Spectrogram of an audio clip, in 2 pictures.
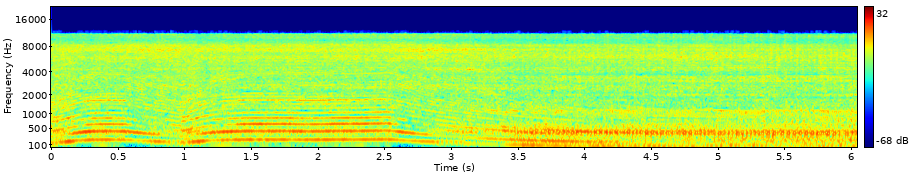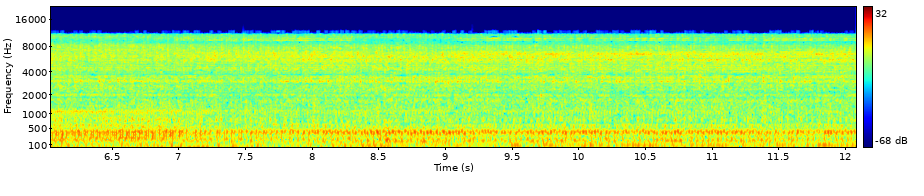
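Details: Stihl 180 chainsaw test-run after piston and crankshaft seal replacement. The revs climb and drop a few times, then it settles into a steady high scream under cutting load, running cleanly and evenly with no misses.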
